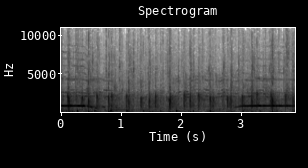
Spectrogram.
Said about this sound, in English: So if everyone would stand, we're going to just give him a round of applause and just celebrate the 70th birthday.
